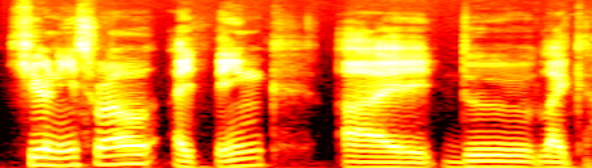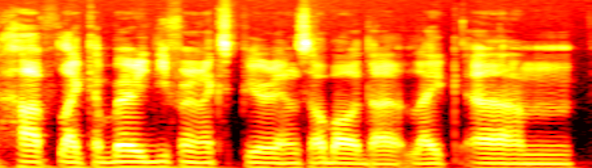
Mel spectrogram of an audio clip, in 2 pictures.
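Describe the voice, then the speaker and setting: A young man from Colombia speaks in a relaxed interview, pausing often and restarting his sentences. His voice sits a little low. The recording is dry and close. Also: clear, resonant tone, no echo. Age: young adult. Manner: hesitant, many fillers and restarts. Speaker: graduate student guest. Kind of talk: casual interview chat.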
